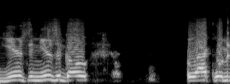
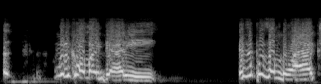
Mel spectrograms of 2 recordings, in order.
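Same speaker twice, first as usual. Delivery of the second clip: mock Valley Girl, higher pitch; 7 semitones higher than usual. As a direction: imitate a fake Valley Girl whine. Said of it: "Fake Valley Girl voice".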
